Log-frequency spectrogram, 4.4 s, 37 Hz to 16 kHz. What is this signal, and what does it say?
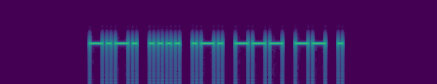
Morse code, heard as a keyed tone, about 28 wpm, 700 Hz. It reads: CHROME
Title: Multi-letter Phonemes Repeated 3x 28wpm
